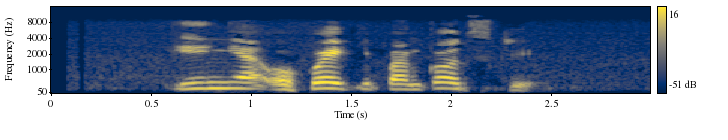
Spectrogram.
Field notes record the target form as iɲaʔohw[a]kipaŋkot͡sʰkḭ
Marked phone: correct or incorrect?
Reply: incorrect: e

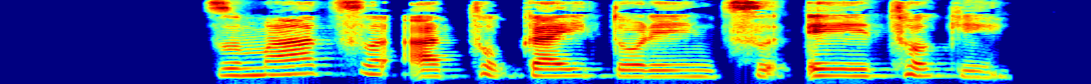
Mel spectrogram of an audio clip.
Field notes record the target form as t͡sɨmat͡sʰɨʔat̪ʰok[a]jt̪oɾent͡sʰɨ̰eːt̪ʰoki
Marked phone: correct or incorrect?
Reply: correct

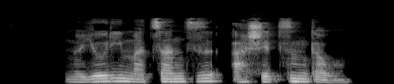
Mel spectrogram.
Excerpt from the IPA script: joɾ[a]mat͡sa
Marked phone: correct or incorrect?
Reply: incorrect: i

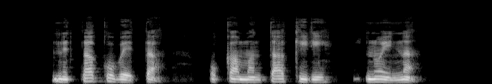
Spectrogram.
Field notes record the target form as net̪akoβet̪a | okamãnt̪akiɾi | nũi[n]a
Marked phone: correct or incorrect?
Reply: correct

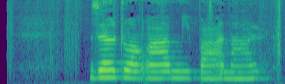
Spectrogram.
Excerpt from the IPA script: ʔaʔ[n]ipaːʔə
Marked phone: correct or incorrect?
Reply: incorrect: m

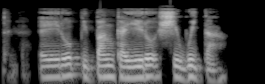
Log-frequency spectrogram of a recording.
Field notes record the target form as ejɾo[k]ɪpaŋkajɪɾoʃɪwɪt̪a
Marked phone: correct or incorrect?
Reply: incorrect: p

